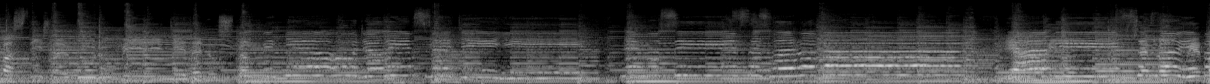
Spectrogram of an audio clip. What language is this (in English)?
Czech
